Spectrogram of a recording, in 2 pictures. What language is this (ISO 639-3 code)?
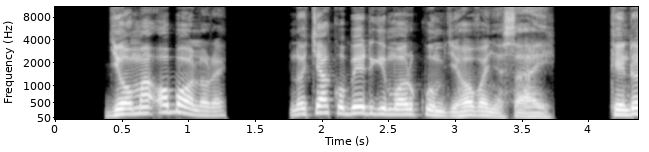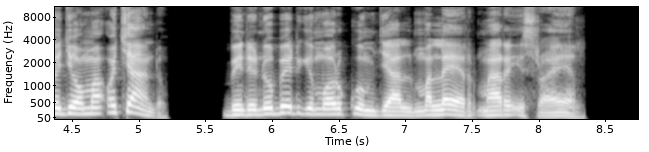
luo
